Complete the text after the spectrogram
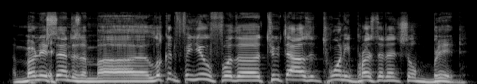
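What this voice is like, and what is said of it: Brooklyn accent impression of a politician. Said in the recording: “a Brooklyn accent ... Sounds like somebody from Rocky ... Sounds like a character from Rocky ... You apparently nail this”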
